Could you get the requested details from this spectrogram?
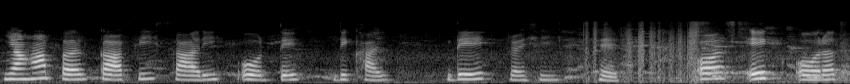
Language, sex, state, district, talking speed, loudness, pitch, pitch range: Hindi, female, Madhya Pradesh, Dhar, 85 wpm, -18 LUFS, 230 Hz, 215-255 Hz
